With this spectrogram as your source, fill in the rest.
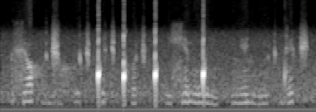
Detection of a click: present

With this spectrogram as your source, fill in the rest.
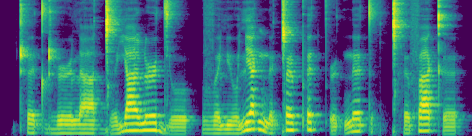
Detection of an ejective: present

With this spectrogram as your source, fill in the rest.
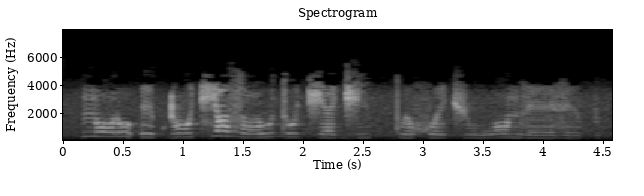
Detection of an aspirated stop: absent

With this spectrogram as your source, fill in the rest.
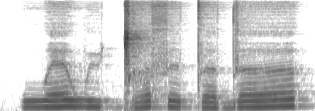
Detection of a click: present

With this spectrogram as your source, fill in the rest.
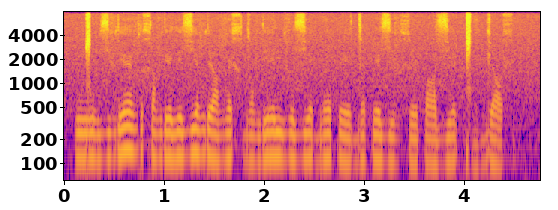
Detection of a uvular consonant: absent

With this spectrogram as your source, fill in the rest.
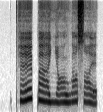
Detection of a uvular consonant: absent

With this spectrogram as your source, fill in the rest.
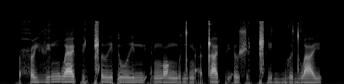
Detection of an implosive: present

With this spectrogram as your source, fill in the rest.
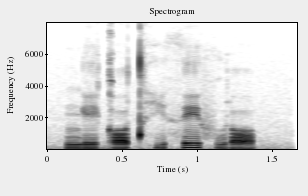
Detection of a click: absent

